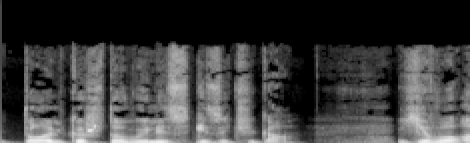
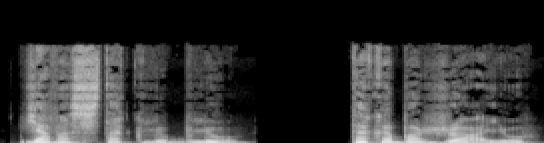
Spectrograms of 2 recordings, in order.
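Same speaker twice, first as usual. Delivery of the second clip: purring cat; 5 semitones higher than usual. Acted. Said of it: "промурлыкала она".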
